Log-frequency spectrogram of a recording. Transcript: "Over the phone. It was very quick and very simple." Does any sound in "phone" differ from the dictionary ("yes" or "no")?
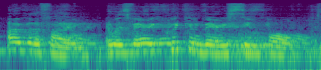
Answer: no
